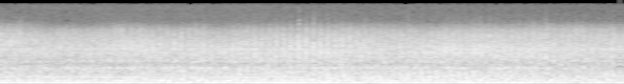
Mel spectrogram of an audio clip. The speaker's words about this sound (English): Helicopters are coming in. I like helicopters. They're pretty cool. I don't understand how it works. I mean, I do, but it still seems pretty amazing. They're really coming in.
